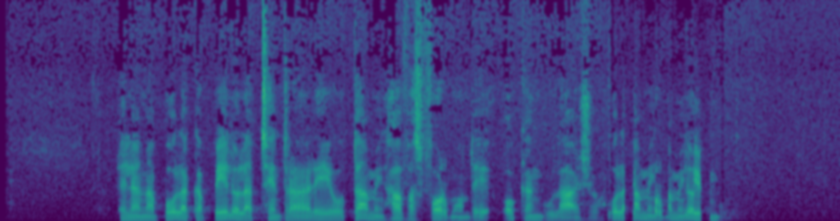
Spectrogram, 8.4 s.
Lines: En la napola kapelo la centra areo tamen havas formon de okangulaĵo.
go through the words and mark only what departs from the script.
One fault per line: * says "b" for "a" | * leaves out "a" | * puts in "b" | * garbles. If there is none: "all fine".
* garbles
